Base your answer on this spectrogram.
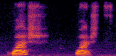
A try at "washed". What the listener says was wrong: So wash, washed. I want you to enunciate the t.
